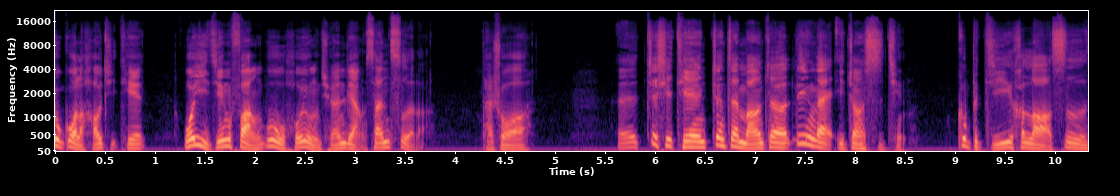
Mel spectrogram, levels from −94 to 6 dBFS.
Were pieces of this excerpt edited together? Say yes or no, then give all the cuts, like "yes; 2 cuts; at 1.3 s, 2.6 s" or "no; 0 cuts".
yes; 1 cut; at 1.2 s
